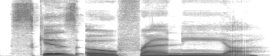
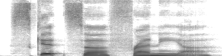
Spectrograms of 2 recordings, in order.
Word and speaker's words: schizophrenia: Schizophrenia. Correct pronunciation. Schizophrenia. The SCH makes a sk sound. 5 syllables.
